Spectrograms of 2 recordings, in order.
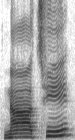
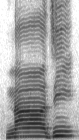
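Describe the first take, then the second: First: नाछी said very slowly with an aspirated chh; नाछी drawn out slowly, chh clearly aspirated; correct pronunciation. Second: नाजी with a plain j instead of the aspirated chh; wrong pronunciation. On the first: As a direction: stretch out नाछी, breathy chh in the middle. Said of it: "ऐसा नहीं करना है". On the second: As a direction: demonstrate the mistake नाजी with a j sound. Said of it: "अब ऐसा नहीं करना है कि". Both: Shown as a demonstration.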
